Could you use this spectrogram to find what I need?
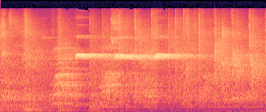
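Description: Young men shout to each other from a distance in a large echoing hall.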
